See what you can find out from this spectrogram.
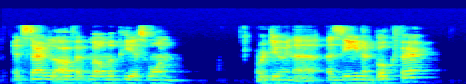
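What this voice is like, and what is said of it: Irish accent. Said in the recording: “Your accent... They would always say Australian first, goes Australian, New Zealand, Scottish, Northern Irish, then Irish... Wow, Ireland.”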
